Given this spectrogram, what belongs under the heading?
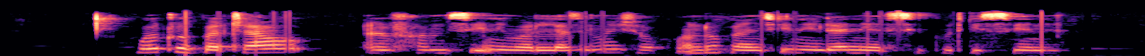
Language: Swahili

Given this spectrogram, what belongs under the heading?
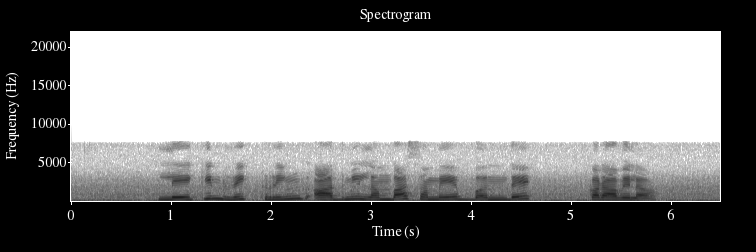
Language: Bhojpuri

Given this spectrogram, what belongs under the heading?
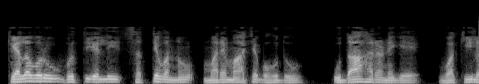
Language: Kannada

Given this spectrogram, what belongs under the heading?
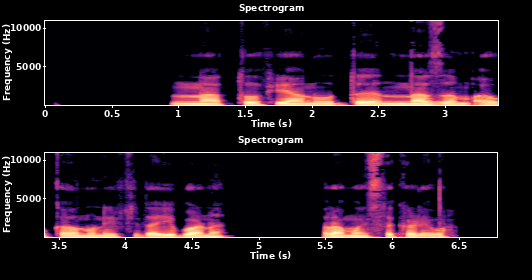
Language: Pashto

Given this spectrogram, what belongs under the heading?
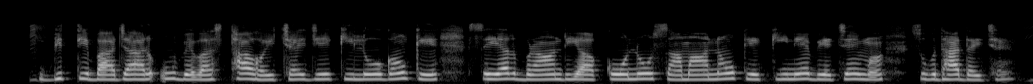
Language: Maithili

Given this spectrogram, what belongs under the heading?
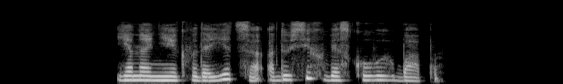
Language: Belarusian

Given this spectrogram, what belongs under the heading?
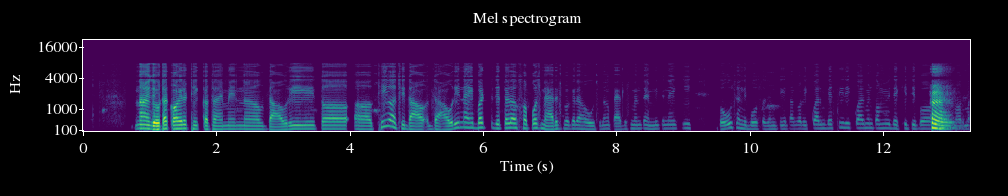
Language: Odia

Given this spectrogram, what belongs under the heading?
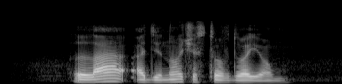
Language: Russian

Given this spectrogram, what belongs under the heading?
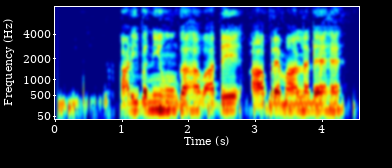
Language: Marwari (Pakistan)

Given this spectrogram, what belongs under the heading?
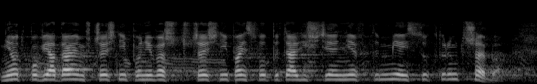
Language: Polish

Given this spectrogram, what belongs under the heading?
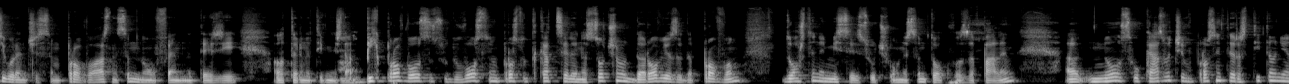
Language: Bulgarian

